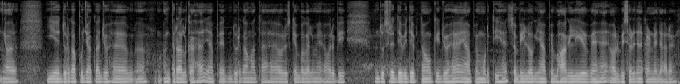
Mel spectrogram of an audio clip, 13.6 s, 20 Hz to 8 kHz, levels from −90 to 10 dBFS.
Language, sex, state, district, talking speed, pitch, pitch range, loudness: Hindi, male, Bihar, Supaul, 180 wpm, 105 Hz, 105-110 Hz, -25 LUFS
